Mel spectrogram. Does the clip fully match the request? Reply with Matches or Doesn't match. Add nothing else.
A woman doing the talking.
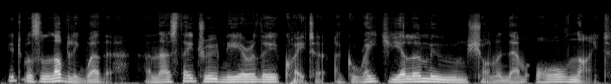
Doesn't match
